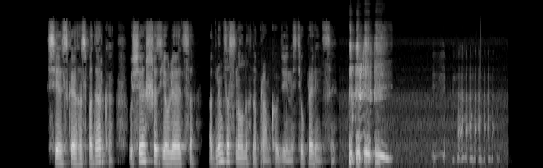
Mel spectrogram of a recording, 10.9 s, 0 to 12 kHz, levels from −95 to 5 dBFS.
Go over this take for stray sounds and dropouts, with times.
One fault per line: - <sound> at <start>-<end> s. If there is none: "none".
- throat clearing at 7.0-7.9 s
- laugh at 8.6-10.0 s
